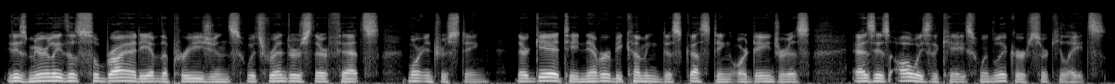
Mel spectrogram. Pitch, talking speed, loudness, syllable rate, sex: 135 Hz, 155 wpm, -18 LUFS, 5.3 syllables/s, male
